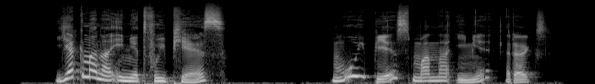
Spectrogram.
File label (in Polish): dialog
